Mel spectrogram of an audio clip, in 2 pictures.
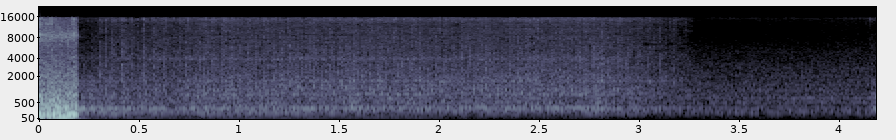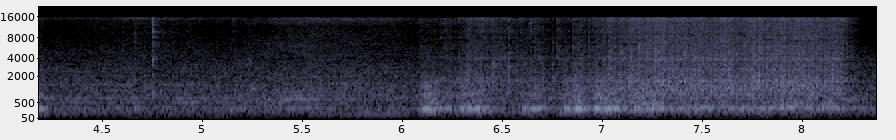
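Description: A domestic sewing machine stitches a long frock, running in a steady mechanical whir with a brief pause partway before resuming, moderately loud and close with no talk.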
